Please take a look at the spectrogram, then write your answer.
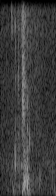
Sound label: Stony Step, outdoor, Footsteps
